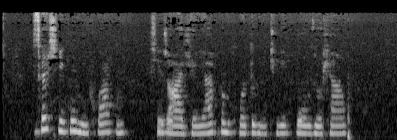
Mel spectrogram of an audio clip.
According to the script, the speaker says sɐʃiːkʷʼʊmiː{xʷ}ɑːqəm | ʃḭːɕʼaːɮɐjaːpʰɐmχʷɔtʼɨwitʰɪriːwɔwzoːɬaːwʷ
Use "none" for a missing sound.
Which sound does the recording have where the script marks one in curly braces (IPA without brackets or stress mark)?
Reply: xʷ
